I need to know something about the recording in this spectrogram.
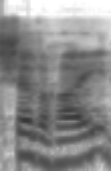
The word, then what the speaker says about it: chevreuil: But this chevreuil, this R, is often not as strongly pronounced as when we say, for example, vendre, or grand or grenouille. These GRs or DRs, those are much harder R's than when we say un chevreuil.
